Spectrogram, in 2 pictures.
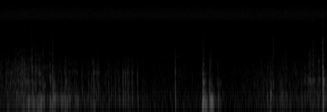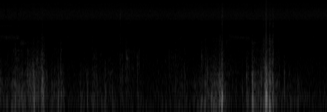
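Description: Irregular knocks and thumps from movement in a small boat, loudest twice near the end.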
